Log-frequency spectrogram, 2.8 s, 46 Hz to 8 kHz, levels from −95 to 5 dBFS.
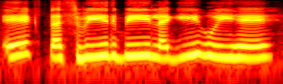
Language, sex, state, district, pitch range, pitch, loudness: Hindi, female, Madhya Pradesh, Bhopal, 235-265 Hz, 250 Hz, -12 LUFS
